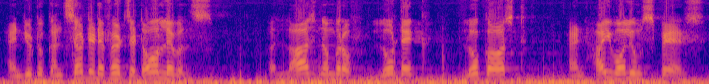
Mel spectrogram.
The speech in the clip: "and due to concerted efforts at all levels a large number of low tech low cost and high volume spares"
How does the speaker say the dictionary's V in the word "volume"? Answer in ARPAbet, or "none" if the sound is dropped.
V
